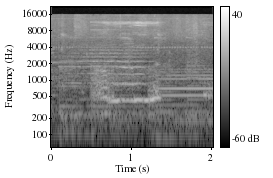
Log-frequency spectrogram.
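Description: A drowsy baby's drawn-out call of 'mama' or 'manma', one sound beginning about half a second in and lasting under a second, over background music.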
